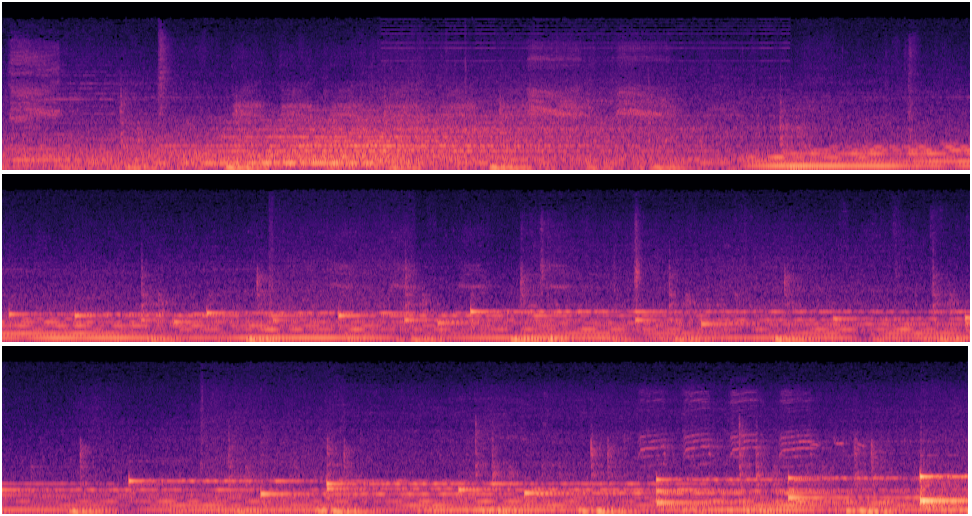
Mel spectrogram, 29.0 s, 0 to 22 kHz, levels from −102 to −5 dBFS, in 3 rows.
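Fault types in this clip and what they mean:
USB whine: a steady, thin whistle at a fixed 1 kHz sits under the sound from 3.78 s to 7.88 s, roughly 30 dB below it, holding the same pitch throughout. The pitch gives away the cause: a USB bus pulls current in bursts once every 1 ms frame, and that 1 kHz ripple has leaked into the audio path through a shared power supply or ground connection.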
